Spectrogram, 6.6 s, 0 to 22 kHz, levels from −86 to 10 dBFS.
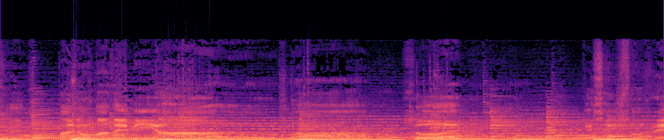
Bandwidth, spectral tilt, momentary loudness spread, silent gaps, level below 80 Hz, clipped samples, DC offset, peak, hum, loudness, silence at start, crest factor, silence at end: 15.5 kHz; -6.5 dB/octave; 6 LU; none; -18 dBFS; under 0.1%; 0.3%; 0 dBFS; none; -12 LUFS; 0 s; 10 dB; 0 s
